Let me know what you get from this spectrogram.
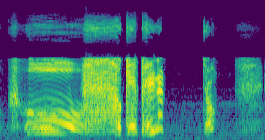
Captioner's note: sigh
